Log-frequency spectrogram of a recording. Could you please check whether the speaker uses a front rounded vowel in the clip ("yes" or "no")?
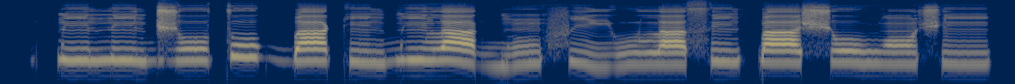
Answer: no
